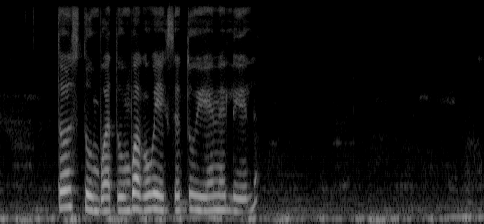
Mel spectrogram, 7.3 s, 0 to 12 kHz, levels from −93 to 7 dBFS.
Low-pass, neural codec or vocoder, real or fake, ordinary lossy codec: 10.8 kHz; autoencoder, 48 kHz, 128 numbers a frame, DAC-VAE, trained on Japanese speech; fake; Opus, 32 kbps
